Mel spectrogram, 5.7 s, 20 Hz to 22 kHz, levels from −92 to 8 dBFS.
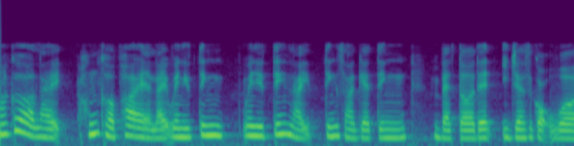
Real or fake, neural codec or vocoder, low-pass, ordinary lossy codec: real; none; 7.2 kHz; none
